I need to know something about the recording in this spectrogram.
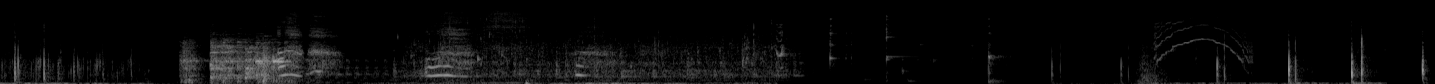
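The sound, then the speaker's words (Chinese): Kitchen clatter of a pot of boiling dumplings being handled over the stove, with a stretch of sloshing, bubbling water followed by scattered sharp clinks and taps of metal. “哎呀，差点忘了，我锅里还煮着饺子呢。”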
